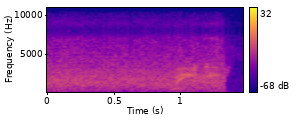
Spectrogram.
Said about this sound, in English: It's raining louder again.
